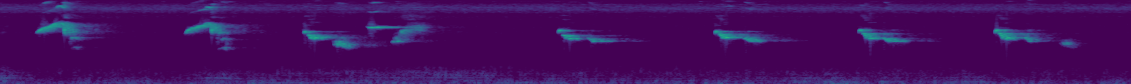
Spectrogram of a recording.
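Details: A northern mockingbird sings at night in early spring, copying various birds. It gives loud rising-falling chirps, then a fast tumbling phrase, then four alike descending slurred notes about one second apart, in otherwise quiet air.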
